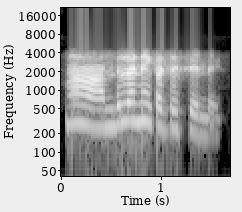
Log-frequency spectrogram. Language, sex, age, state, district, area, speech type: Telugu, female, 18-30, Andhra Pradesh, Chittoor, rural, conversation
